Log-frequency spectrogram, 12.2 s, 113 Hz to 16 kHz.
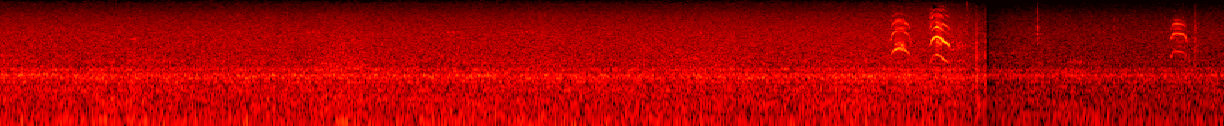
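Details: Prairie dogs in a small prairie dog town in North Dakota, filmed with a Canon SX70HS camera; a quick burst of four or five high, chirpy, harmonic barks near the end, heard over a steady low hum and background noise.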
